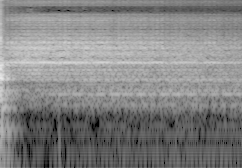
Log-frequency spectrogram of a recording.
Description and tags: The dungeon drum set. Medieval Breaks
